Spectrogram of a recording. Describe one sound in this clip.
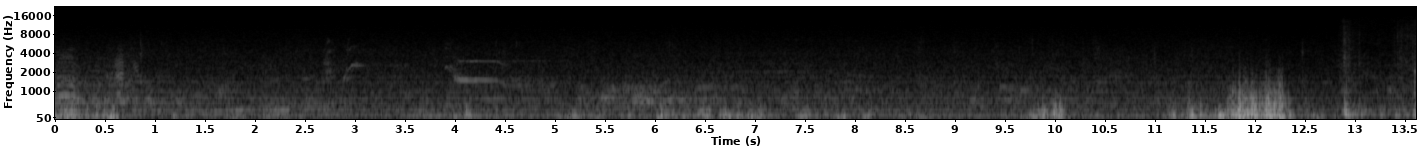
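Men shout in the distance.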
